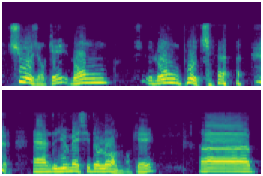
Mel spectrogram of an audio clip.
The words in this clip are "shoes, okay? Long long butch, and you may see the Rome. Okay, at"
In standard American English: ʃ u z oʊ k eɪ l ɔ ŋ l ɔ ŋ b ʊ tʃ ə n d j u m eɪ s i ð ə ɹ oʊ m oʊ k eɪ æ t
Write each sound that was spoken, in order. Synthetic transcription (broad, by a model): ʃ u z oʊ k eɪ l ɔ ŋ l ɔ ŋ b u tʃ ə n d j u m eɪ s i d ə l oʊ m oʊ k eɪ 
